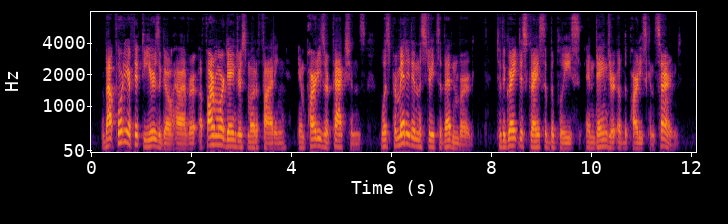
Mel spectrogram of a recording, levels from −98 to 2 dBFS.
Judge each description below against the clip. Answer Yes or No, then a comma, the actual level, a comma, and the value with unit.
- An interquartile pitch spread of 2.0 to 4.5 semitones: No, wide, 5.6 semitones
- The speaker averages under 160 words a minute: No, average, 190 wpm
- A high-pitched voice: No, low, 135 Hz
